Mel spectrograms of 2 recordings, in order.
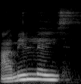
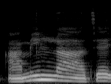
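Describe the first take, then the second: First: The word ends with a 'lei-seu' sound. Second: The word ends with a 'la-je' sound. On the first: This is the form used in the current textbook. "지금은 아밀레이스 이렇게 나오는데" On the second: This is another common way people say it. "아밀라제 이렇게 발음하기도 하거든요"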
